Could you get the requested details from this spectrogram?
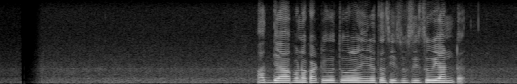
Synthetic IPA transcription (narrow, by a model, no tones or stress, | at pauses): ad̪jaːpənəkaʈiʋot̪uʋəlniɾət̪əsis̬usisujaɳʈə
